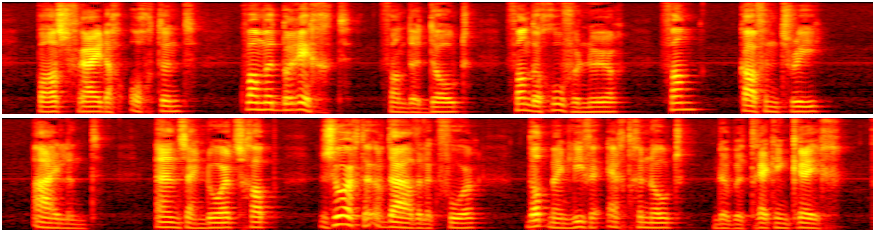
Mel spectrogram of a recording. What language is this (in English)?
Dutch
